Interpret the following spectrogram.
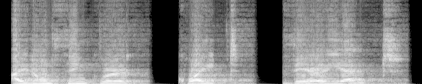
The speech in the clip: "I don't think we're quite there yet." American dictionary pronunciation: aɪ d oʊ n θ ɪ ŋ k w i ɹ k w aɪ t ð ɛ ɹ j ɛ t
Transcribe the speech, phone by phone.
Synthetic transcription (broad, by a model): aɪ d oʊ n θ ɪ ŋ k w i ɹ k w aɪ t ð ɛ ɹ j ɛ t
